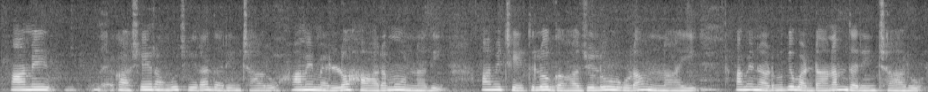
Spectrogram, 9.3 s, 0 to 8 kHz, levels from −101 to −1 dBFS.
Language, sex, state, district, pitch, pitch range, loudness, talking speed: Telugu, female, Telangana, Hyderabad, 220 Hz, 200-235 Hz, -15 LUFS, 115 wpm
